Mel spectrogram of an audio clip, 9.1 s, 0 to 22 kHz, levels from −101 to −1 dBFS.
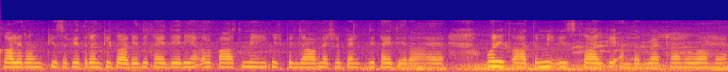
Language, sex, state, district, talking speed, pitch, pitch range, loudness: Hindi, female, Punjab, Kapurthala, 215 wpm, 200 Hz, 195-205 Hz, -20 LUFS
